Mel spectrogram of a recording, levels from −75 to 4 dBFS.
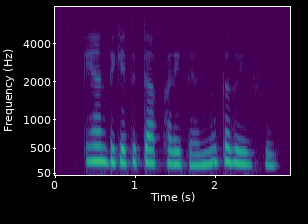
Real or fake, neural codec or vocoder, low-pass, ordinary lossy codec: fake; codec, 16 kHz, 0.2 kbps, FocalCodec; none; none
